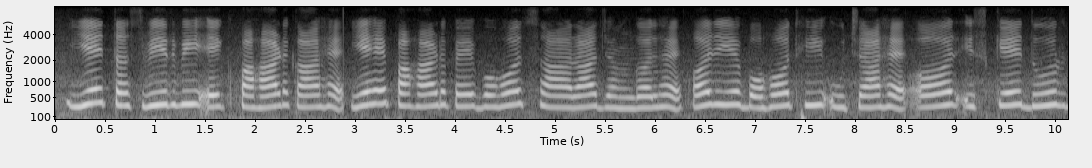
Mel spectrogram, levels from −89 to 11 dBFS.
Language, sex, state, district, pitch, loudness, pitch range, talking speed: Hindi, female, Bihar, Madhepura, 300 Hz, -14 LUFS, 280-330 Hz, 135 wpm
